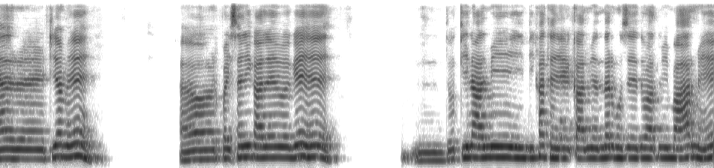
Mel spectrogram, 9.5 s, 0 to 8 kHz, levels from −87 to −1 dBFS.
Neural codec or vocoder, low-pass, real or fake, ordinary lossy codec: autoencoder, 48 kHz, 128 numbers a frame, DAC-VAE, trained on Japanese speech; 7.2 kHz; fake; none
